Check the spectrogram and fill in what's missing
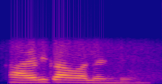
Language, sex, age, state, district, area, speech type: Telugu, female, 45-60, Andhra Pradesh, N T Rama Rao, urban, conversation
